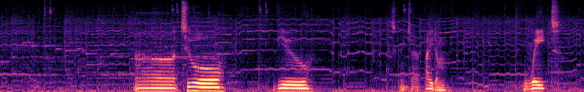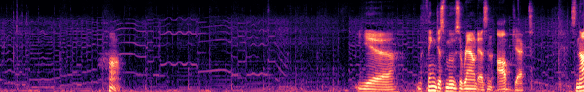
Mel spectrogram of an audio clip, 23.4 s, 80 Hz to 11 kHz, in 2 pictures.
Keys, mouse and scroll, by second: 0.8-3.4 right drag, 3.4 click, 5.1 click, 8.0 click, 17.1-23.3 drag.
